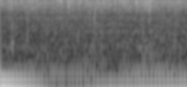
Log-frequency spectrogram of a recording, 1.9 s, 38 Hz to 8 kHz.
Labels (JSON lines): {"label": "anthrophony, boat engine", "recorder": "SoundTrap 300"}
